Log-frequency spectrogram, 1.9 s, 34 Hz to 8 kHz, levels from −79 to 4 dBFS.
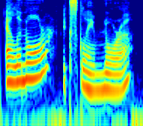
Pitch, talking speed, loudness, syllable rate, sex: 225 Hz, 95 wpm, -17 LUFS, 5.4 syllables/s, female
